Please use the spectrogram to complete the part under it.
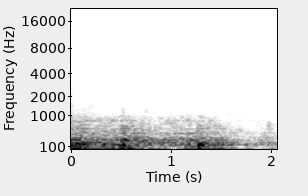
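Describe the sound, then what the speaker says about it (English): A low, distant rumble of thunder rolls on for a couple of seconds, soft and muffled, with no other sounds around it. "I don't know whether you heard that thunder there"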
